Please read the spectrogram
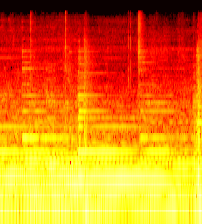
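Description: Live band playing a song: electric guitars and keyboard holding sustained chords over drums, with a few cymbal hits.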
